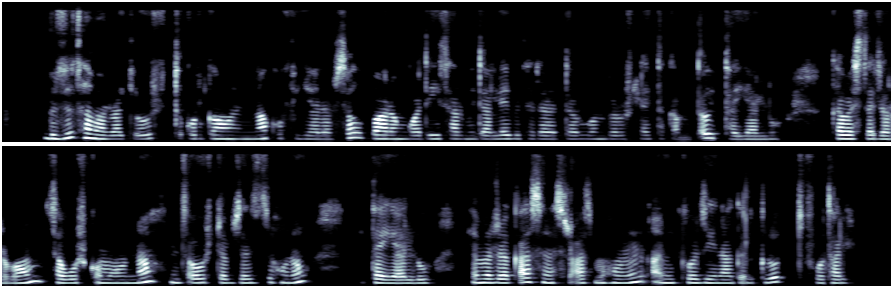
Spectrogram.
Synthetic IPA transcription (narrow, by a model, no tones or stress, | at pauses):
bɨzut̪ʰəmaɾakʼiwo̞t͡ʃːt̪ʼɨkʼuɾɡawnɨnːakʰo̞fijad̪əβsəwbəaɾəŋɡʷad̪ejsaɾmed̪allajbət̪ʰəd̪əɾəd̪ːəɾuwəmbəɾo̞t͡ʃːlajt̪ʰəkʼəmːɨt̪ʼəwjɪt̪ʰːajːalːu | kʰəβəst̪ʰəd͡ʒəɾβawumsəwo̞t͡ʃːkʼo̞mawnːahɨnsʼəwo̞t͡ʃːd̪əβzəzho̞nəw | jɪt̪ʰːajːalːu | jɛməd̪ɾəkʼasɨnəsɨɾʔa̰t̪məɦo̞nuna̰mikʰo̞ze̞naːɡəlɡɨlo̞t̪t̪ʼːɨ̥fo̞t̪ʰal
